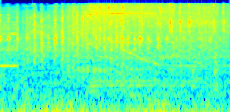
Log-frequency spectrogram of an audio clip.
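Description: Sound effect for an animated logo transition: a loud, steady rumbling noise with a rapid crackle, and a faint tone gliding downward about a second in.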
